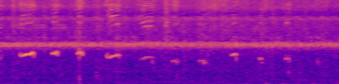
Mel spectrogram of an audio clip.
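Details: Puppy sleeping outside in the rain, giving thin, high whimpering squeaks, about a dozen short slurred whines in quick succession, some rising, over a steady high-pitched drone and faint patter.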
